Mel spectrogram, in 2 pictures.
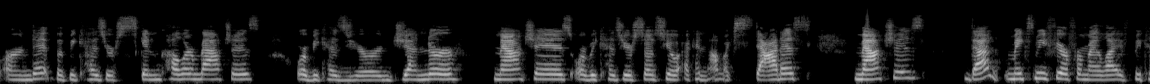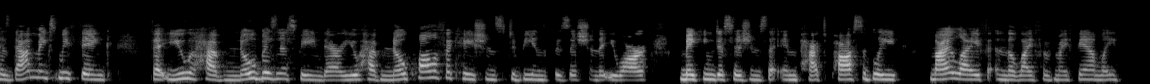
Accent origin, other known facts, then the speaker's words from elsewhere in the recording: United States; As an American, I want my taxpaying dollars to go towards a highly competent military.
